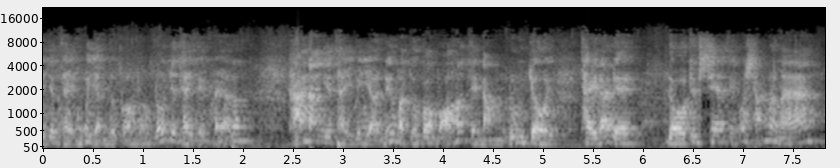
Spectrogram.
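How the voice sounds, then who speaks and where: Male Buddhist abbot, slightly high voice, quick and bright, blunt informal dharma talk, echoey room. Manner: blunt, speaks of himself in the third person as teacher. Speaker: Buddhist monk and temple abbot.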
